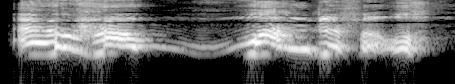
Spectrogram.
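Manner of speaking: high, loud theatrical gush; gushing delight. Acted. Robot butler to sir, gushing delight. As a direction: exclaim it with soaring delight.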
